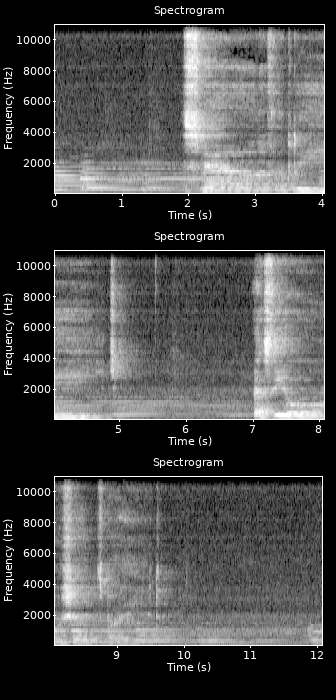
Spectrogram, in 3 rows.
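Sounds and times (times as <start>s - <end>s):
grand piano chord: 0.0s - 12.0s
person singing: 1.9s - 5.4s, 7.0s - 10.0s.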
